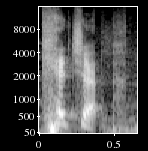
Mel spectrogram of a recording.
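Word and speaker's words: k3sup: Yeah, K3SU is pronounced ketchup.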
